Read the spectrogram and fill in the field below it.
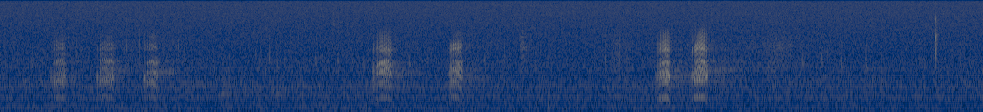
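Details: A roe deer (Capreolus capreolus) in a small herd of young bucks and does gives short, harsh, hoarse barks in loose groups of two or three.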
